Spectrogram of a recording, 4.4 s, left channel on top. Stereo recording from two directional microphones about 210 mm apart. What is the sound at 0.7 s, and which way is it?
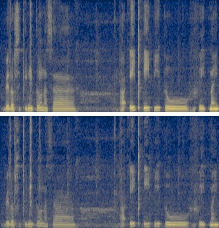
Speech, 55° left (ahead or behind).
